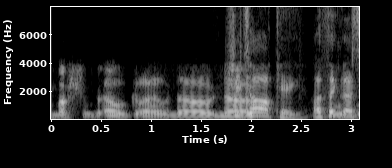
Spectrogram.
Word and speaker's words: shiitake: have a new one called, how do you pronounce it? Shiitake mushroom. Oh, no. Shiitake. I think that's how you say it. Yes. That is an actual mushroom and not a swear word, boys and girls. Shiitake.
